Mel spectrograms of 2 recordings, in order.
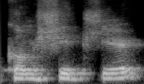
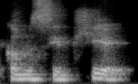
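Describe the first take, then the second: First: "sit" said with a sh sound, like "shit"; sh instead of s. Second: "sit" said with a clear s sound; clean s sound. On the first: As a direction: start "sit" with sh, not s. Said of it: "porque es una sh, no una s". ("sit" pronunciado con sh, como "shit") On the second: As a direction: start "sit" with a crisp s, no sh. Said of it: "no una s". ("sit" pronunciado con s clara) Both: Shown as a demonstration.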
